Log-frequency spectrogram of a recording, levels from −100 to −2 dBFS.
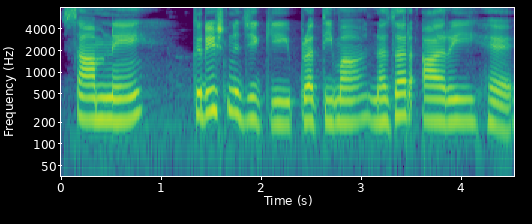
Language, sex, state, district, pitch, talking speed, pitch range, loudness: Hindi, female, Chhattisgarh, Raipur, 215 Hz, 120 wpm, 205-230 Hz, -16 LUFS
